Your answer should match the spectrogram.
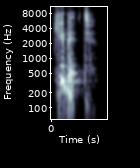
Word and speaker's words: Cubitt: Cubitt? – Cubitt. – Spell it. – C-U-B-I-T-T.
